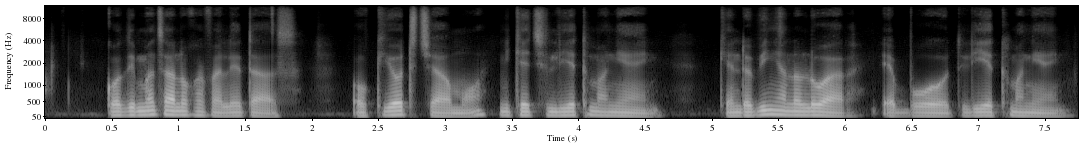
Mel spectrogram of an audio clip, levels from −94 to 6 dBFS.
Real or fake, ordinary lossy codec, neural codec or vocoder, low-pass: fake; none; codec, 24 kHz, 0.9 kbps, WavTokenizer, large speech release; none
